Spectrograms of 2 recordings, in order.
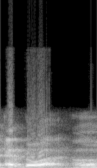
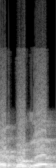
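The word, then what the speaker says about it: Erdoğan: tentang Erdogan er doang orang Turki bacanya er doang jadi kalau bilangnya Erdogan ketahuan belum ke Turki oke hahaha eh orang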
